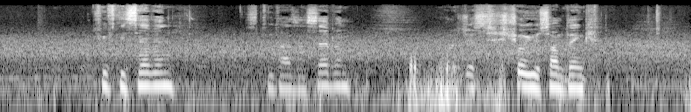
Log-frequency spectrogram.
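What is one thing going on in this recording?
A man speaks close by, calmly and in short phrases.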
